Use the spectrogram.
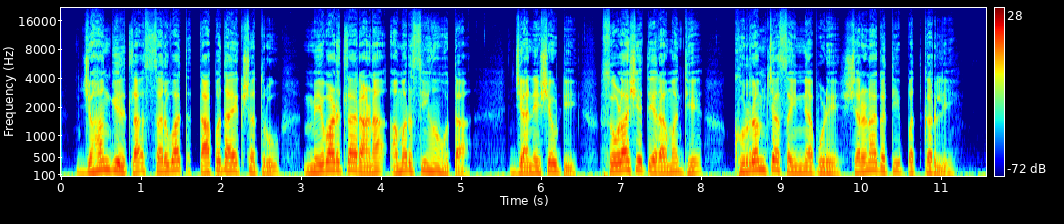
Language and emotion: Marathi, neutral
